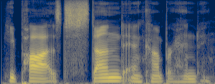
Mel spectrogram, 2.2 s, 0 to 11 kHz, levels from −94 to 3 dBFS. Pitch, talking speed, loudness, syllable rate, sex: 120 Hz, 140 wpm, -18 LUFS, 4.9 syllables/s, male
